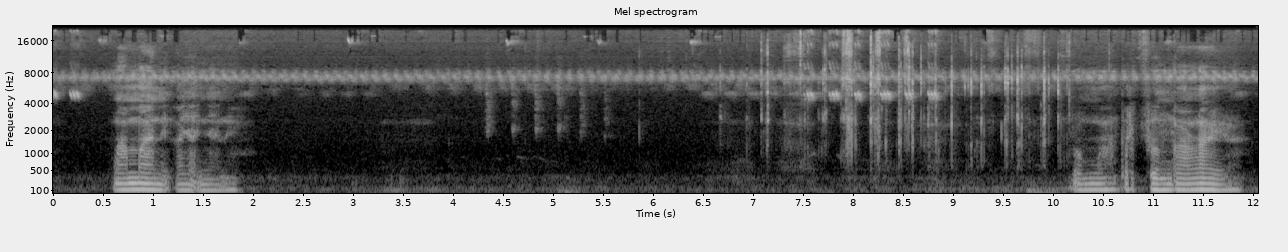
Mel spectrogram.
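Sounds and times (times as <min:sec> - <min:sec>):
crickets chirping: 0:00.0 - 0:12.0
sharp clicks: 0:06.6 - 0:10.2.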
